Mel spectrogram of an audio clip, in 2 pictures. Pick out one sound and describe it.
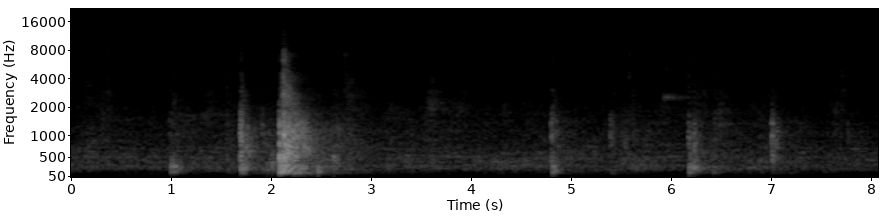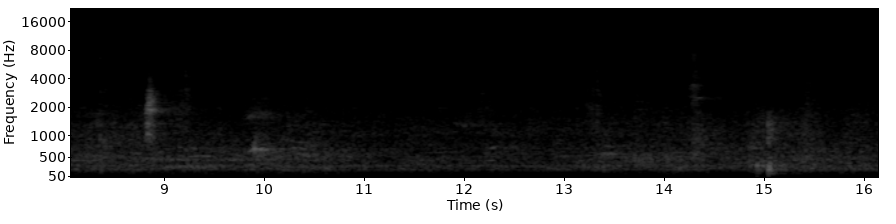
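Martial artists' feet thud and slap on a mat in an echoing hall.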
